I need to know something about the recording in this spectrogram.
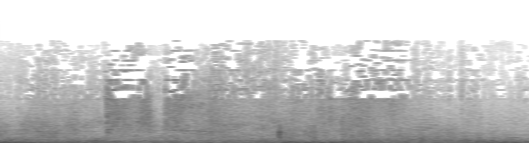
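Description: A deep, roaring explosion booms and rumbles.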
